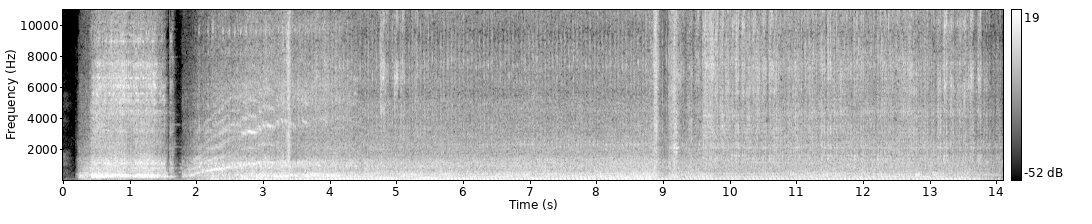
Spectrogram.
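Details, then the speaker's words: Briggs & Stratton Quattro 4 hp engine on an MTD Lawnflite push mower, previously overheated from a critter nest; feels like no compression by hand but spun with a drill it catches and runs rattly and uneven; suspected blown or stuck rings, unconfirmed. "Oh, ouch. Yeah, it feels like there's no compression. Sounds like there is. Okay, so let's try it with the drill."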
